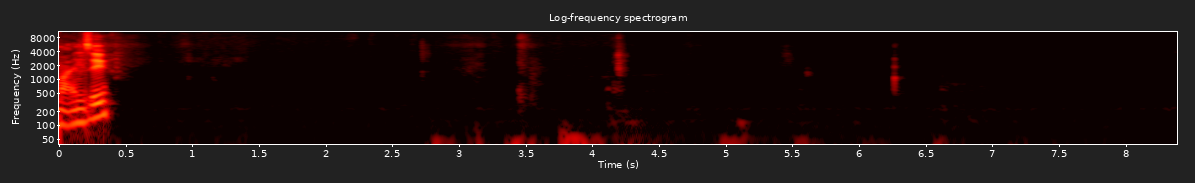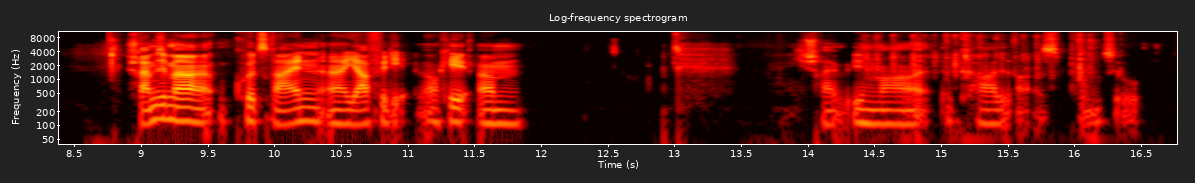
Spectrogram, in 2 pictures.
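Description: A man speaks calmly and close into a microphone, with pauses.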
